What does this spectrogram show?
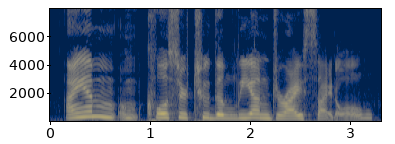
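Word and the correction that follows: Draisaitl: generation. Sorry, I said it wrong. You can correct me, Iris. I can see the pain in your face. – Ah, yes. Leon Dreiseitel generation.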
